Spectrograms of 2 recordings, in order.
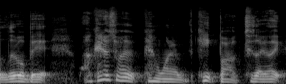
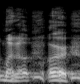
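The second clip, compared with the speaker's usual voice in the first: higher, louder laughing rant; laughing in disbelief; 6 semitones higher, 10 dB louder than usual. Real, not acted. Mocking the scammer's bad English, laughing loudly. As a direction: laugh through the outrage. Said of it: "I'm just getting so emotional".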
